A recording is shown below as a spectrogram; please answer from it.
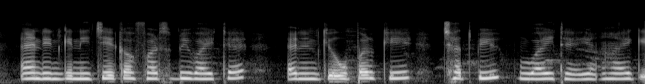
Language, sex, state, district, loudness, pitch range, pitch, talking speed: Hindi, female, Bihar, Araria, -14 LUFS, 255-280 Hz, 260 Hz, 175 wpm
